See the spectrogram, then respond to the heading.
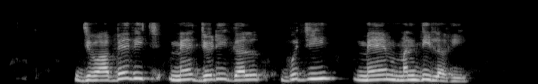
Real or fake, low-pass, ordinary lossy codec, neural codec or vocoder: fake; 7.2 kHz; AAC, 48 kbps; codec, 16 kHz, 4.8 kbps, FACodec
